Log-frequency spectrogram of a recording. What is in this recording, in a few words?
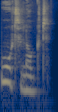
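"waterlogged", British English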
